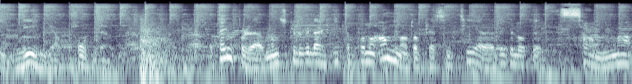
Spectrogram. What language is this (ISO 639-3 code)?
swe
